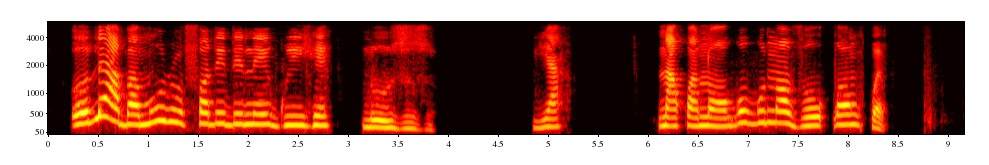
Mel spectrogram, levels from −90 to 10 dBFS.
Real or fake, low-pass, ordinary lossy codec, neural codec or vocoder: real; 5.4 kHz; none; none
